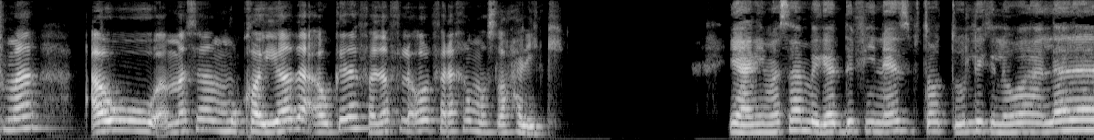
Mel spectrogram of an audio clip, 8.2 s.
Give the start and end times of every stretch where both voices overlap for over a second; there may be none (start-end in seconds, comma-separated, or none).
none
